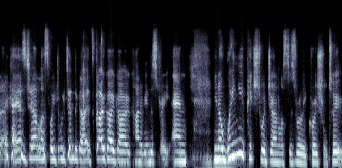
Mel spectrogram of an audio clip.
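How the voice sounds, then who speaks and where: A woman with an Australian accent talks at a very fast pace and a fairly high pitch, somewhat breathy, with lively intonation. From Australia, Sydney northern beaches. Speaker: PR consultant and former journalist. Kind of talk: online masterclass presentation.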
